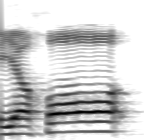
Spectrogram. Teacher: اب یہاں پر آپ دیکھیں یا زبر یا، تو یا کو ہم نے بالکل نہیں کھینچنا، خا الف زبر خا. اب الف کے پیچھے کیا ہے، موٹا حرف ہے، تو ہم الف کو بھی کیا کریں گے، موٹا کر کے پڑھیں گے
